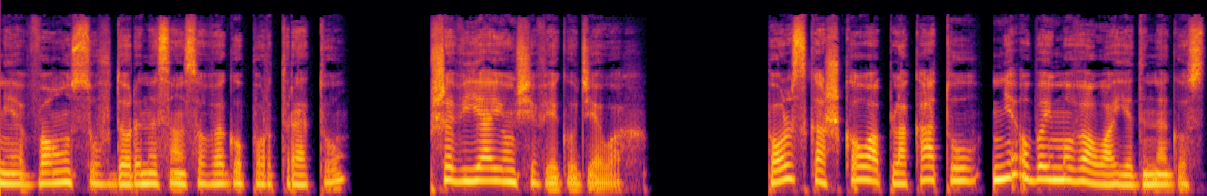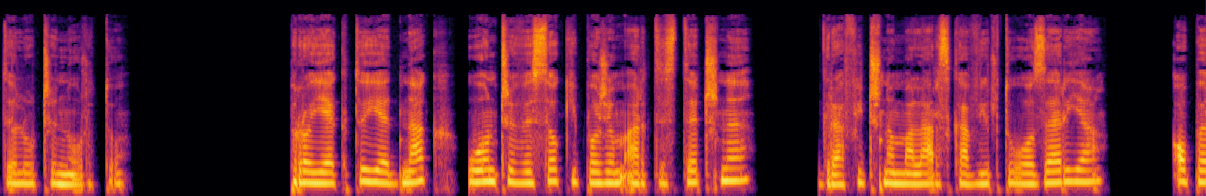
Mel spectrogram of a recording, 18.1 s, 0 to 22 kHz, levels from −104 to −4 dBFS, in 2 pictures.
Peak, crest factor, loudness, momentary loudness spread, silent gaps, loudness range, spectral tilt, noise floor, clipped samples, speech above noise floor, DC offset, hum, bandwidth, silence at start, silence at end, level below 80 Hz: -2 dBFS; 18 dB; -18 LUFS; 10 LU; 2.64-3.22 s, 4.88-5.76 s, 7.39-7.44 s, 9.80-9.84 s, 10.04-11.23 s, 12.49-12.57 s, 14.73-15.18 s, 17.38-17.85 s; 3 LU; -4.5 dB/octave; under -90 dBFS; under 0.1%; over 72 dB; under 0.1%; none; 17 kHz; 0 s; 0 s; -52 dBFS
